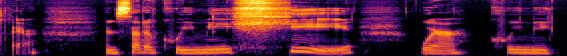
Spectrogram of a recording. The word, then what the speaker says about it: mihi: Now, according to Bruce Sullivan's Layman Primer on Liturgical Latin, or at least according to my friend Lori's summary of that book, the letter H would be silent when sung. However, stylistically, at our parish, we tend to pronounce the H as though it were like a letter K, Mihi.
